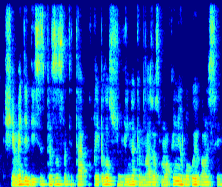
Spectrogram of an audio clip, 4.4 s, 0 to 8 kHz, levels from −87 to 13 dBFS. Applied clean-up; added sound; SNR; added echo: none; none; none; none.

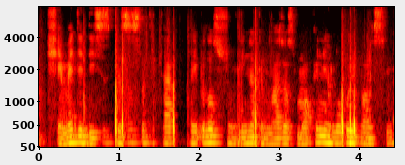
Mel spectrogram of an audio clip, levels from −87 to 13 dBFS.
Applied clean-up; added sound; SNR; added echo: neural mask model RNNoise.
